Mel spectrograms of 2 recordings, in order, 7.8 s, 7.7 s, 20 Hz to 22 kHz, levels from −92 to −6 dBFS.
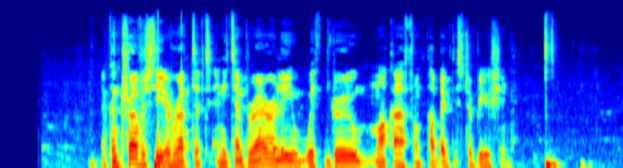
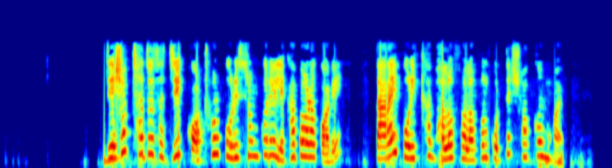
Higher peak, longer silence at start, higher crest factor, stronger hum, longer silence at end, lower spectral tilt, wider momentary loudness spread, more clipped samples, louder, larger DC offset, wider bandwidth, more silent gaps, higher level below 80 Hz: about the same, -2 dBFS vs -2 dBFS; second, 1.15 s vs 1.3 s; about the same, 20 dB vs 18 dB; neither; about the same, 0.5 s vs 0.6 s; first, -6 dB/octave vs -3 dB/octave; first, 12 LU vs 9 LU; neither; about the same, -20 LUFS vs -18 LUFS; neither; first, 16 kHz vs 8 kHz; neither; first, -44 dBFS vs -60 dBFS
